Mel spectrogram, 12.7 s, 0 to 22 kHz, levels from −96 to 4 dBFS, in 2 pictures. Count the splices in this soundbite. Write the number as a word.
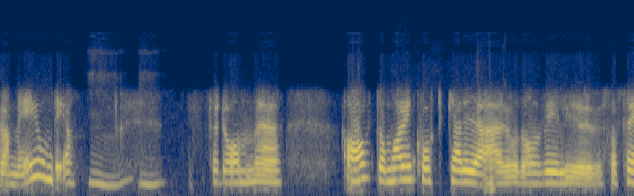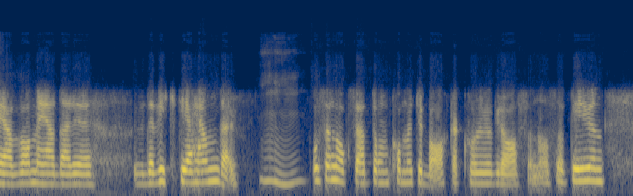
zero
